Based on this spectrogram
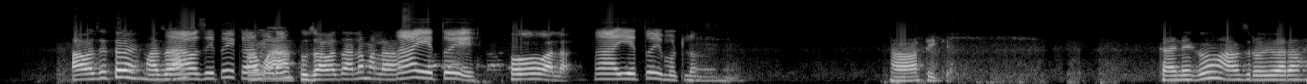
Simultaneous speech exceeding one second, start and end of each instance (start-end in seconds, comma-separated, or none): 1.6-2.9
